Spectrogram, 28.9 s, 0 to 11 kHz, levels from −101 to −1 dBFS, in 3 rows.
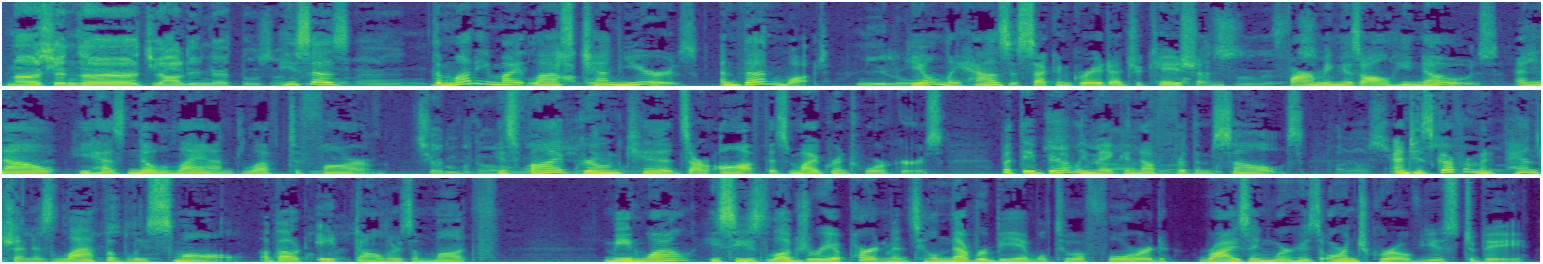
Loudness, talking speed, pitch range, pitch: -20 LUFS, 160 wpm, 165-225 Hz, 190 Hz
